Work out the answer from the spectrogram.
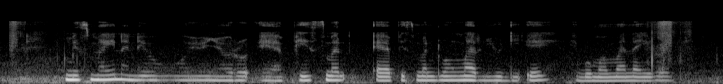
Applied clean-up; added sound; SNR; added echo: none; Thunder / Rain; 20 dB; none.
